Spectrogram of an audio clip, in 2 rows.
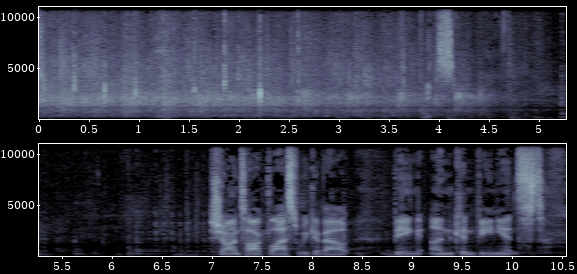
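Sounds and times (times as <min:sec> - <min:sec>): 
crowd applause: 0:00.0 - 0:04.9
speech: 0:03.9 - 0:04.2, 0:07.1 - 0:10.4.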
